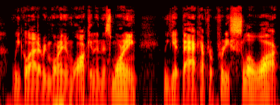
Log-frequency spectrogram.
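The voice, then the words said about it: Voice audibly affected, slightly rough. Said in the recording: “The smoke is back in Bakersfield. You can probably hear it in my voice.”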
